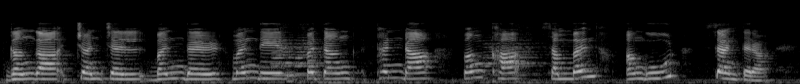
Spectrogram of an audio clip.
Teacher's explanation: तो ये जो बिंदु वाले शब्द है, जो वर्ण के ऊपर बिंदु लगते हैं, इन्हें हम कहते हैं अनुस्वार। जैसे गंगा, जब भी हम गंगा बोलते हैं तो वो नाक से निकलता है स्वर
